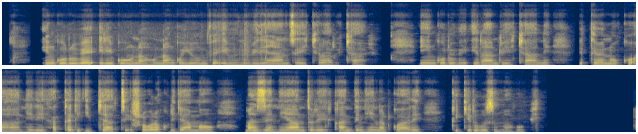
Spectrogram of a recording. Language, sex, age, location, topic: Kinyarwanda, female, 25-35, Huye, agriculture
